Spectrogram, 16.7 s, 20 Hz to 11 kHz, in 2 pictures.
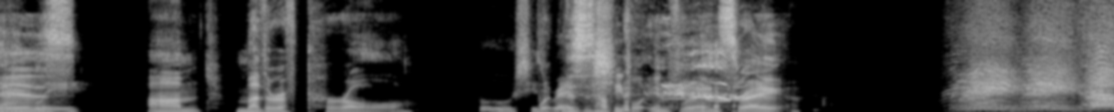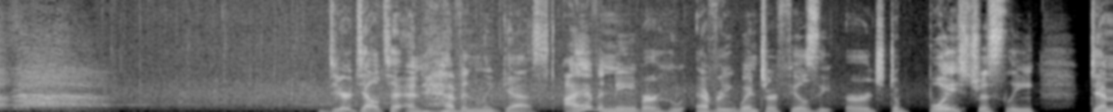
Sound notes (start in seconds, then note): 7.4 crowd; 9.3 audience applauds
